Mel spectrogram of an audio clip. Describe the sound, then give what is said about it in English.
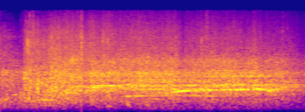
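Senate Democrats applaud and cheer after the confirmation vote for Judge Ketanji Brown Jackson to the Supreme Court, with a loud, dense burst of clapping and a few raised voices mixed in. “Senate Democrats cheered and gave a standing ovation after the vote.”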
